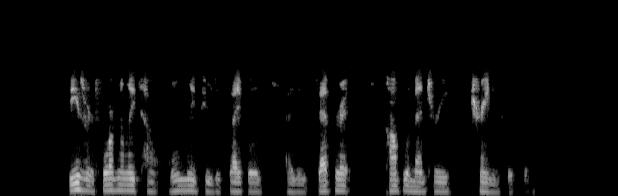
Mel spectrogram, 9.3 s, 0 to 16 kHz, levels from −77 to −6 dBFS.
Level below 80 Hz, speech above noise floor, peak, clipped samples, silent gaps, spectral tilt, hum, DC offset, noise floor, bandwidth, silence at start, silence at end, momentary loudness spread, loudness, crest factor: -54 dBFS; over 59 dB; -10 dBFS; under 0.1%; none; -9 dB/octave; none; under 0.1%; under -90 dBFS; 4.3 kHz; 1.05 s; 1.4 s; 15 LU; -30 LUFS; 22 dB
